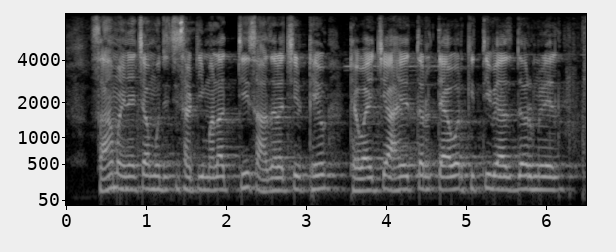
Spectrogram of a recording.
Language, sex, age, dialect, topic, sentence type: Marathi, male, 31-35, Northern Konkan, banking, question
